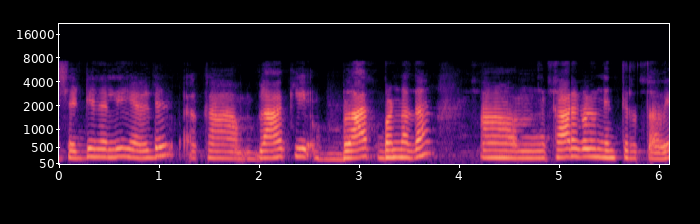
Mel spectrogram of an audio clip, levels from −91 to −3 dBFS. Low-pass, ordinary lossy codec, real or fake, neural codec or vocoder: 7.2 kHz; none; fake; codec, 44.1 kHz, 2.6 kbps, SNAC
